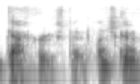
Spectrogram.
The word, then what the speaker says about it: Gacharic Spin: It comes from gacha as in like the gachapon machines, so it's Gacharic Spin, which makes sense as well for the spelling.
